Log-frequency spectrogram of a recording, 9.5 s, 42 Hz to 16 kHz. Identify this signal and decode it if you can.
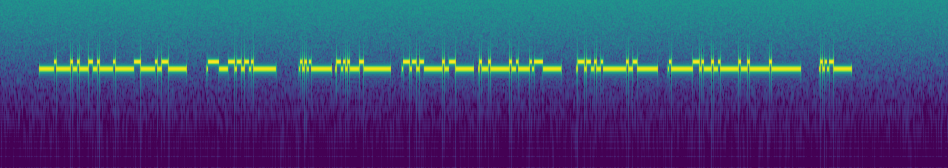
TTY/TDD text telephone tones (45.45 baud Baudot), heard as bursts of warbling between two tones, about 400 Hz shift, 1600 Hz centre. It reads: 0MAT GYRV VAQ3 2H1S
